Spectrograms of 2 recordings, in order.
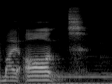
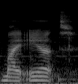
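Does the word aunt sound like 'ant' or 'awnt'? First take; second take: awnt; ant. First: Aunt is said with a broad 'awnt' vowel. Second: Aunt is said with the vowel of ant. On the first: "I don't say my aunt" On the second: "I say ant. I say Annie Ann's an ant. Like my aunt Bobo"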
